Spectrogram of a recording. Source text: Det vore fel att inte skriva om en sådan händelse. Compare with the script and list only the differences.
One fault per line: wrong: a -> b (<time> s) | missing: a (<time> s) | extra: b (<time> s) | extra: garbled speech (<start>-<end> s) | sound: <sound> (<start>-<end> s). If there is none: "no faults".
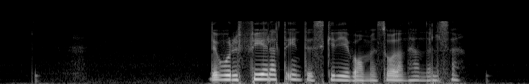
no faults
